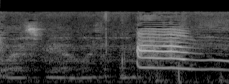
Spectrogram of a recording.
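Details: Domestic cat indoors in a small room giving a loud drawn-out meow with clear harmonics, slowly falling in pitch, after soft background murmur; a person's voice follows.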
